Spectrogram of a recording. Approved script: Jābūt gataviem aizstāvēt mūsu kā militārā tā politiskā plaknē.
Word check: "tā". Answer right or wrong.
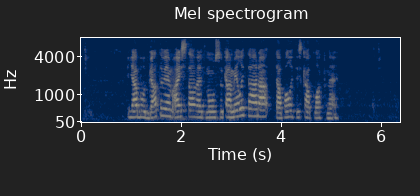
right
